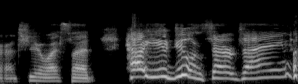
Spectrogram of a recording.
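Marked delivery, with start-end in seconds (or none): 1.3-2.9 high, lilting Southern greeting; sing-song Southern accent, pitched up; Southern gal. Retold or imitated. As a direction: imitate a Southern gal calling hello. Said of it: "there was a Southern gal there".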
